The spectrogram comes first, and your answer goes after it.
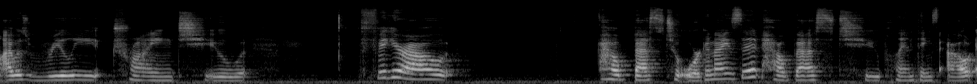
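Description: A woman's voice: on the high side, fairly bright tone. A young woman from Wisconsin with a slight Wisconsin accent, chatting casually and rambling as she walks through her planner in a vlog. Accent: Wisconsin, slipping in at times. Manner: chatty and rambling, with frequent ums and laughs at herself. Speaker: YouTube vlogger.

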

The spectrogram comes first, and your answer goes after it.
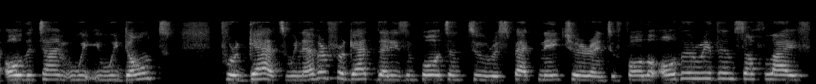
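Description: She's a woman activist from Brazil, Portuguese her first language, speaking slowly in a mid-range voice. Her panel talk, given via video call in an indoor room, is earnest and measured, with many pauses and fillers.

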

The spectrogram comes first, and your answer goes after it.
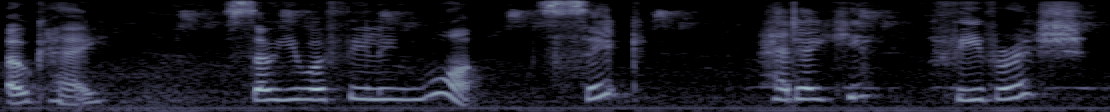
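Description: A woman reading the lines of a calm, patient adult woman who speaks softly and reassuringly. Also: high voice, slow pace, a little hiss or hum, voice pushed up.

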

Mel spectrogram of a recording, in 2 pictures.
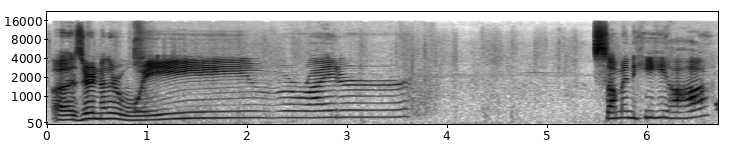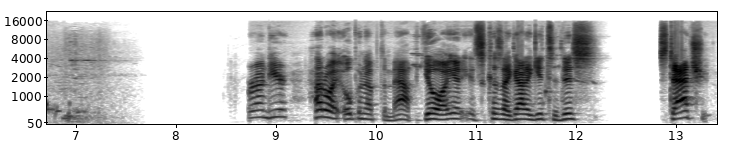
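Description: With music playing behind her, a young woman streams a game and chats casually with viewers, often repeating her phrases. Her mid-range voice is a bit bright, and she speaks unhurriedly with long pauses.

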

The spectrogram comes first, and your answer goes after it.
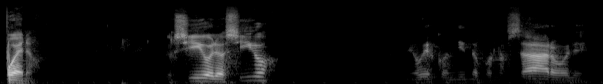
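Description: A young man with a Rioplatense Spanish accent telling a comic story, acting out quoted voices and shouts. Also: medium pitch, animated, slow, no room sound, faint music behind, low-quality recording. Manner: acts out quoted voices, shouts and sound effects. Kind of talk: animated comedic storytelling.

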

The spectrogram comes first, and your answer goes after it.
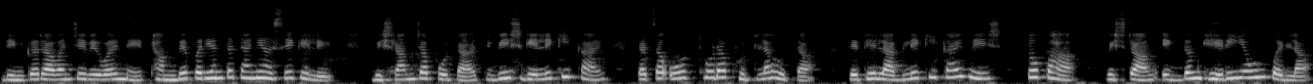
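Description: A woman reading a classic story aloud in a steady, expressive way. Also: fairly high pitch, unhurried. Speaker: narrator. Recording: thin phone-like audio.

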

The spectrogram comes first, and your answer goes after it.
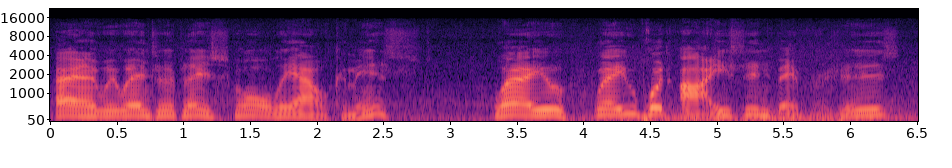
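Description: A lonely, doddery old British grandfather faked by a younger-sounding man in an online role-play game. He stammers, repeats himself and rambles in a slightly high voice. Some ambient vehicle noise sits behind him. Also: big pitch swings, measured pace, fairly bright tone, heavily acted. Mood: reminiscing.

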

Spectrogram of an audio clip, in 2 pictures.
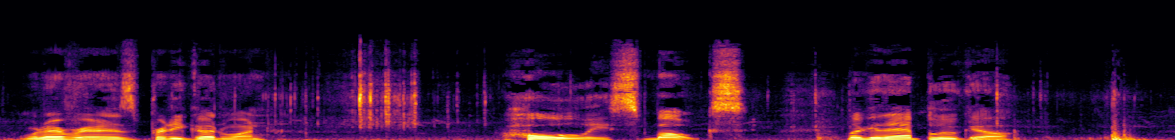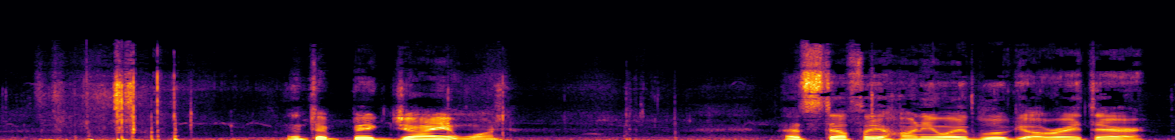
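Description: Relaxed young man fishing from a kayak. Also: a little high, measured pace, pauses often, a little hiss or hum. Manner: relaxed, chatty, talks to viewers. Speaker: fishing vlogger. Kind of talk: casual narration while fishing. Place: kayak on a lake outdoors. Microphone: head-mounted action camera.

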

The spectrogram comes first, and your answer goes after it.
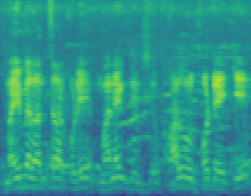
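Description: A man's voice: fairly high pitch, steady tone, very fast. A man at a temple giving blessings and home remedies to devotees, commanding and repeating his instructions. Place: outdoor temple grounds among devotees. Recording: crowd noise around.

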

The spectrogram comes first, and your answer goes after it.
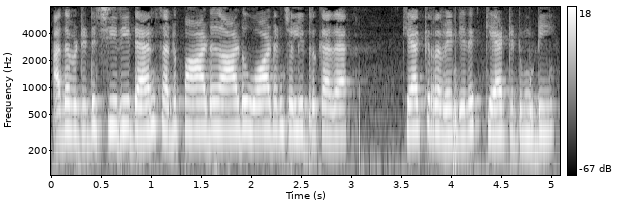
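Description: A woman's voice: sits high, level tone, quick pace, pushed and bright. A woman doing a snappish, bossy village woman. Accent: Kanyakumari Tamil. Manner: scolding, snappish. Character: quick-tempered, blunt village woman. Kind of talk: animated comedy dialogue.

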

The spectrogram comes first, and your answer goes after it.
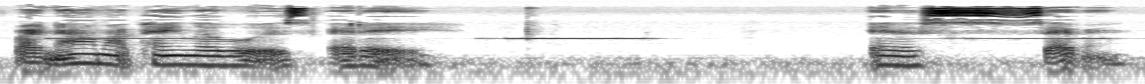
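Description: A young woman chatting casually to camera, weak after surgery, with a hoarse, partly lost voice and a subdued, halting, effortful delivery. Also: fairly low pitch, mellow. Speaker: vlogger. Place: small hospital room, indoors. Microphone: phone at arm's length. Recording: noisy hospital room phone recording.

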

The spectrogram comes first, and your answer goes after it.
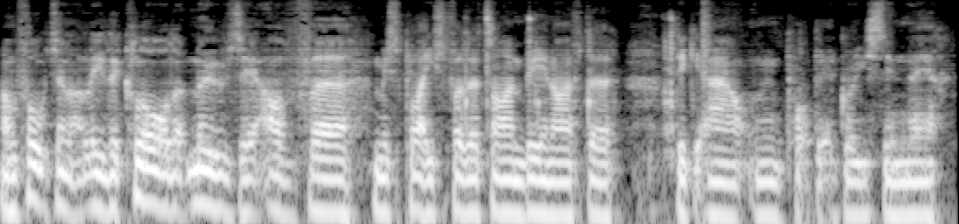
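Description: A scooter mechanic with a lowish voice talks at normal speed while rebuilding a scooter at an indoor workbench, and some background noise is audible. He's relaxed and chatty, working with his hands as he goes, and the camera sits on the bench with him off to one side.

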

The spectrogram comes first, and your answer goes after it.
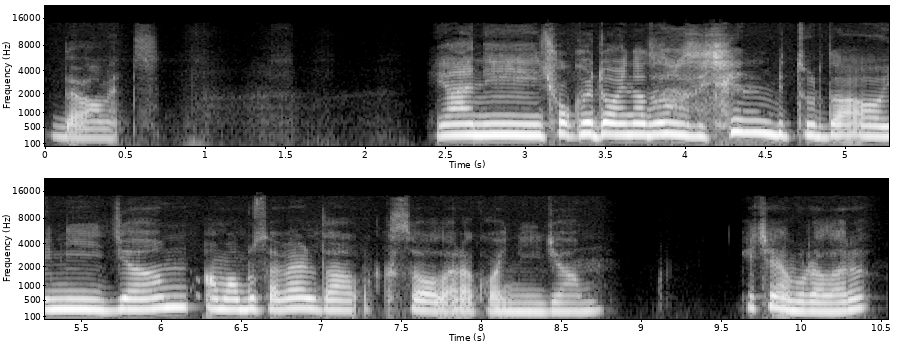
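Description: A woman giving casual live commentary while playing a football video game, excitably shouting at the players and the referee. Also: high-pitched, normal speed, gravelly, no room sound. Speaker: gamer.

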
